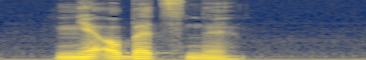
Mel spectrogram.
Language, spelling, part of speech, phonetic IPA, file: Polish, nieobecny, adjective / noun, [ˌɲɛɔˈbɛt͡snɨ], Pl-nieobecny.ogg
